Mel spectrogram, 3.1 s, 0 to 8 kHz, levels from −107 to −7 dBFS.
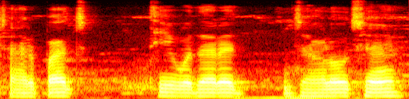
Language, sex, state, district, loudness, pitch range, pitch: Gujarati, male, Gujarat, Valsad, -15 LUFS, 100-105 Hz, 105 Hz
